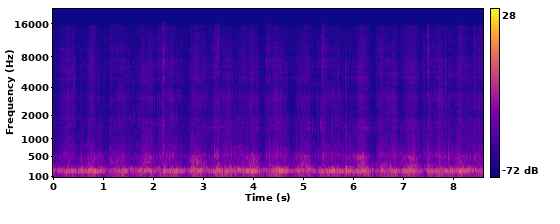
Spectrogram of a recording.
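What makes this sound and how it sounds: Fingertips and short nails scratch the hollow domed metal mesh grille of a large silver condenser microphone. The result is a steady, low, rumbling whir centered near 200 Hz that swells and dips in rhythm with the strokes, with almost nothing in the high range.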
